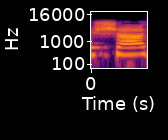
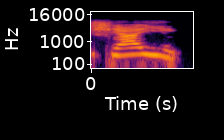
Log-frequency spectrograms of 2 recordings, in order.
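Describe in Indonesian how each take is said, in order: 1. Suku katanya berakhir di vokal biasa. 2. Suku katanya berakhir dengan tambahan bunyi y. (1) "sya jangan syai" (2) "jangan syai"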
